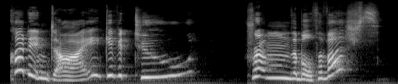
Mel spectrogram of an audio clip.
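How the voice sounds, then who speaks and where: A woman uses a put-on character voice at an extremely high pitch. She moves through very wide pitch swings at a very slow pace. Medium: read story. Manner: pompous, bluffing.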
